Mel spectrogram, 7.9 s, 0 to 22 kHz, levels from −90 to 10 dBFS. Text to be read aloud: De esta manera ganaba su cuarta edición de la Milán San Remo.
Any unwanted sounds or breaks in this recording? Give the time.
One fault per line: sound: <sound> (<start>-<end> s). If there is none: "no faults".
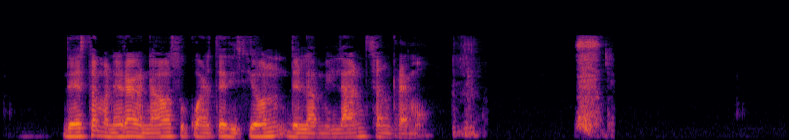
sound: laugh (4.5-4.9 s)
sound: sneeze (5.7-6.2 s)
